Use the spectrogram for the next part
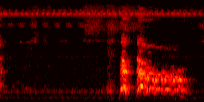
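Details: Household dog giving a short bark followed by a drawn-out, wavering yowl lasting about a second, after a quiet stretch with only a faint hum.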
